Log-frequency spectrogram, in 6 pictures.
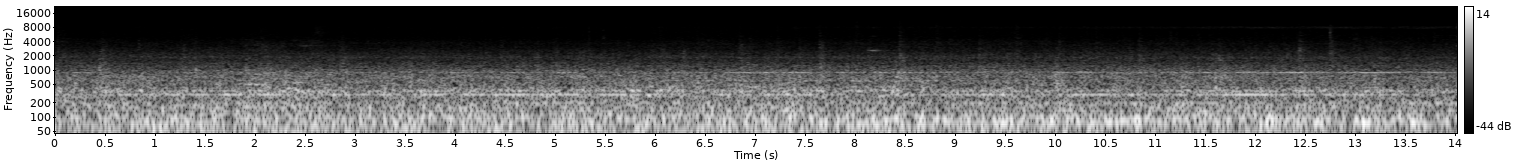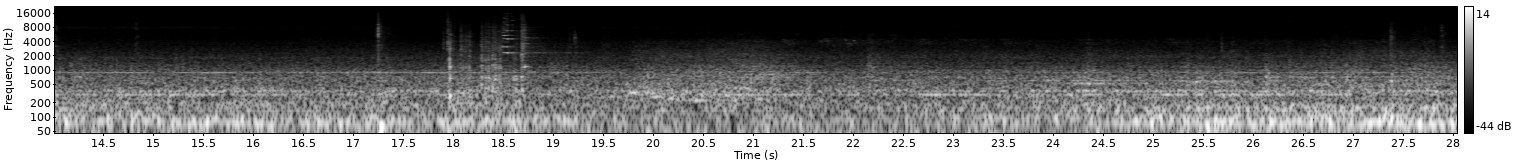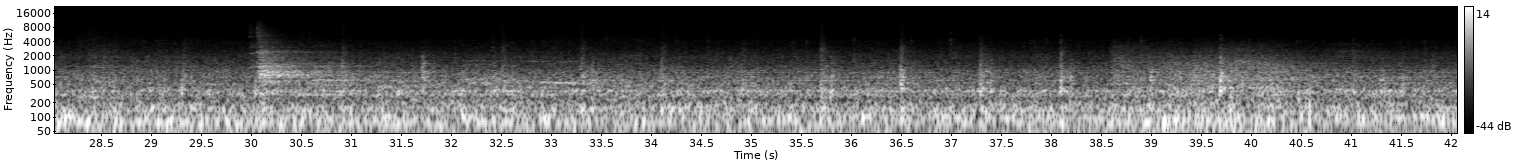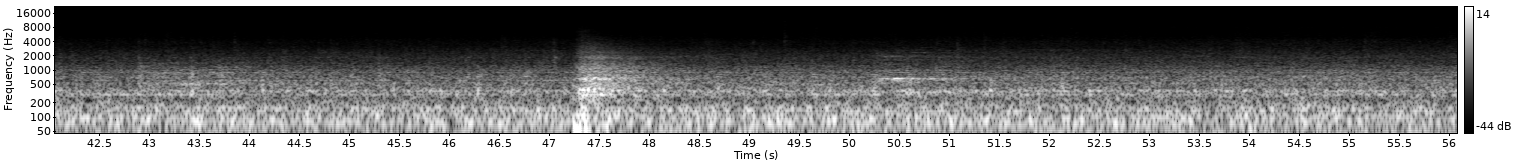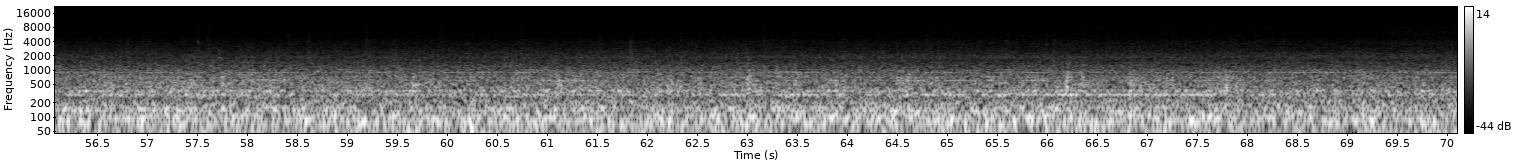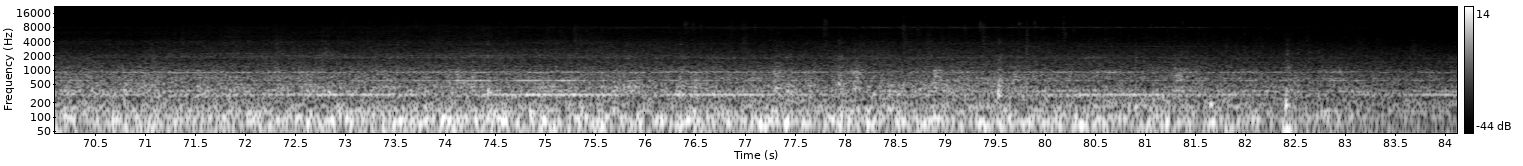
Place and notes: This recording is the first of two, one made when I went to the train station. This aisle is mostly very very busy, but now very very empty...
